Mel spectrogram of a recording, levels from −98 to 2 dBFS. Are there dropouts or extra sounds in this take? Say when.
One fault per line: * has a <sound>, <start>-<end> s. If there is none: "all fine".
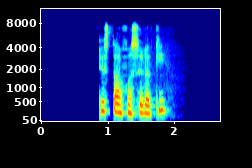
all fine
